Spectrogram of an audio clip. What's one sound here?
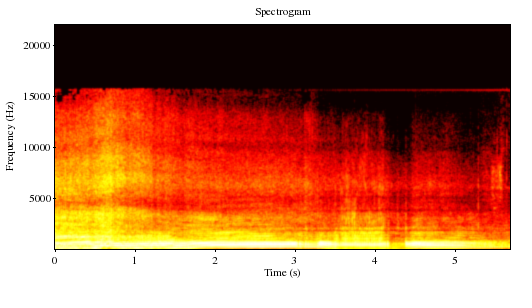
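A rally car engine roars loudly close by, revving up and dropping as the driver shifts gears.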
